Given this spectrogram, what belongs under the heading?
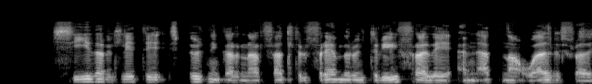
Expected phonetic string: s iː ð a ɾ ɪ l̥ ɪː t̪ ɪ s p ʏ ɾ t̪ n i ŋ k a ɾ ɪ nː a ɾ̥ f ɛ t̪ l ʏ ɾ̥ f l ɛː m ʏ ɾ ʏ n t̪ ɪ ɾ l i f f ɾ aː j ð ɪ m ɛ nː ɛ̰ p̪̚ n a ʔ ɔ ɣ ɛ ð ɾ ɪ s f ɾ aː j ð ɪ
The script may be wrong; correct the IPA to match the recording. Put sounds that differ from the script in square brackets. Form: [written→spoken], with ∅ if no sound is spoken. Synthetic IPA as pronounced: s iː ð a ɾ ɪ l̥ ɪː t̪ ɪ s p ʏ ɾ t̪ n i ŋ k a ɾ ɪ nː a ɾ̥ f ɛ t̪ l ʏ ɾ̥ f [l→ɾ] ɛː m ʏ ɾ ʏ n t̪ ɪ ɾ l i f f ɾ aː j ð ɪ [m→∅] ɛ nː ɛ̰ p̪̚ n a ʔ ɔ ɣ ɛ ð ɾ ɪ s f ɾ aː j ð ɪ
